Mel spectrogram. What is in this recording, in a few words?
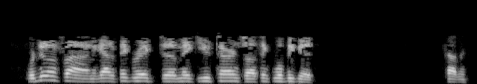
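Incident Tac 3, Scanner audio recording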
